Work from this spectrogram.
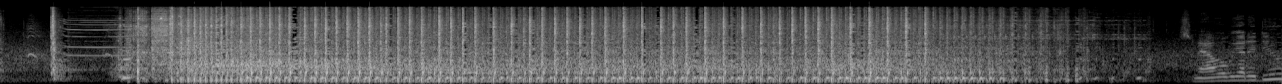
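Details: Bolens riding lawn mower that wouldn't start, after replacing the bad starter solenoid: brief crank, then catches and runs with an even, steady firing beat before winding down; starts and runs healthy after repair.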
